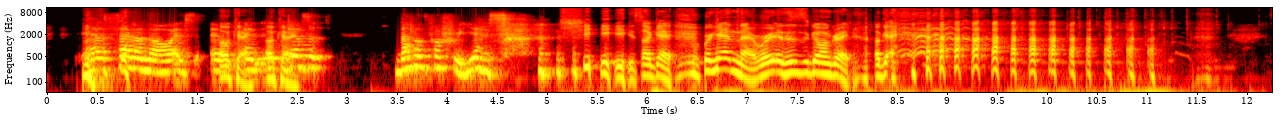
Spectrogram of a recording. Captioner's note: laughter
